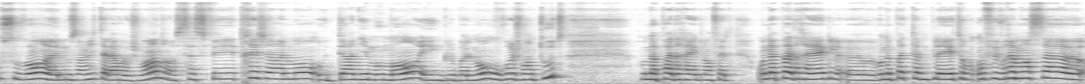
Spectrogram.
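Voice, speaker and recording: Chatty young woman, echoey room. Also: high-pitched. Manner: chatty, self-mocking, many fillers. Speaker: book vlogger. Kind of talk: casual reading vlog.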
